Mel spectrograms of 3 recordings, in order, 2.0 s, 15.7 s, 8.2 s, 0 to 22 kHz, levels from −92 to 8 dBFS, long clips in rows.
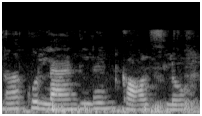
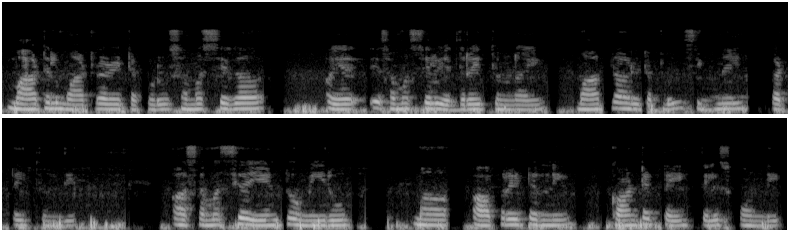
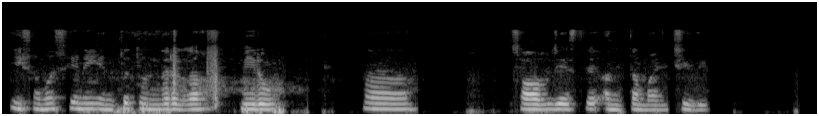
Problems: background sounds at intervals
